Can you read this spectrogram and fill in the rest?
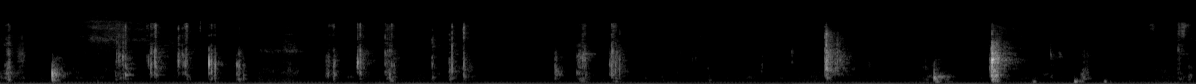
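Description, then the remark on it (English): A clogged vape being puffed, giving off a string of short, wet, crackling slurps in irregular bursts with brief pauses between them and no talking. “I have to call it my vape. It sounds like you're slurping a Slurpee.”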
